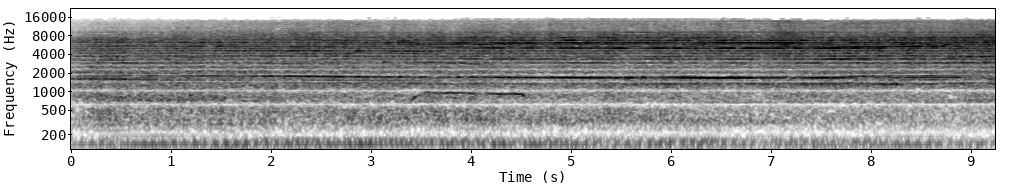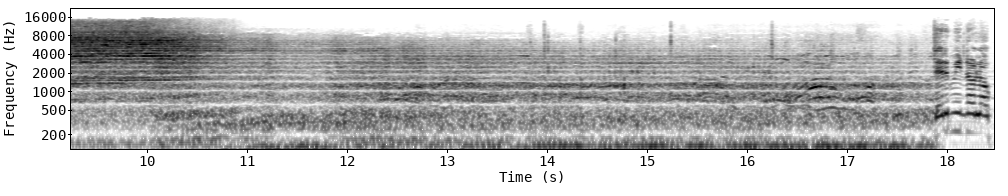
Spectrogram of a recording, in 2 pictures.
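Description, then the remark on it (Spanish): Airplane engines of evacuation flights from Afghanistan drone loudly and steadily with a high whining tone; about halfway through a deeper rumble swells underneath, as if the engines power up, and muffled voices blend into the noise. “Las imágenes eran dramáticas, todos los vuelos de evacuación estaban completamente llenos, había algunos desesperados tanto que se colgaban de las alas de los aviones.”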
